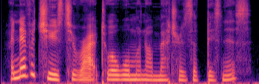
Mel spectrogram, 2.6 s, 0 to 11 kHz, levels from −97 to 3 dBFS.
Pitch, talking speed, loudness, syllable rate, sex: 200 Hz, 280 wpm, -20 LUFS, 8.1 syllables/s, female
